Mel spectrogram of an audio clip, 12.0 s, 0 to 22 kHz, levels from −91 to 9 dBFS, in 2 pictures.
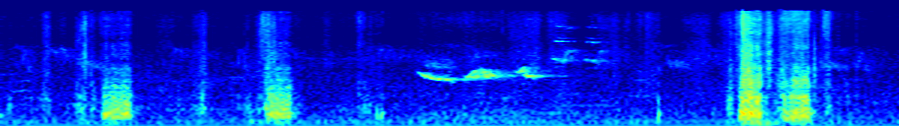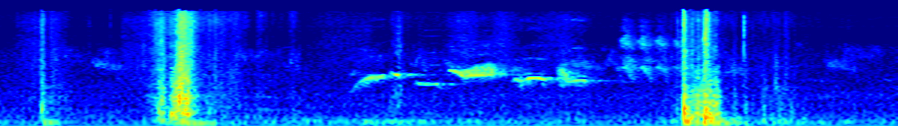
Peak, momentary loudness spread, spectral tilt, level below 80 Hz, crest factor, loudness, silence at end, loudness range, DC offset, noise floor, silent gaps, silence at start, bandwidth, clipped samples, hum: -2 dBFS; 25 LU; -4 dB/octave; -52 dBFS; 30 dB; -29 LUFS; 0.75 s; 12 LU; under 0.1%; -62 dBFS; none; 0.5 s; 16.5 kHz; under 0.1%; none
